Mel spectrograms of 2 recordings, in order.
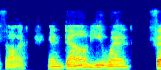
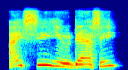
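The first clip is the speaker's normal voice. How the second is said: very high, very slow, drawn-out eagle-like bird call; 12 semitones higher, 5 dB louder than usual. Reading a story aloud, voicing the eagle swooping down at Dassy, eagle voice. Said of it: "I'm going to be the eagle voice".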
